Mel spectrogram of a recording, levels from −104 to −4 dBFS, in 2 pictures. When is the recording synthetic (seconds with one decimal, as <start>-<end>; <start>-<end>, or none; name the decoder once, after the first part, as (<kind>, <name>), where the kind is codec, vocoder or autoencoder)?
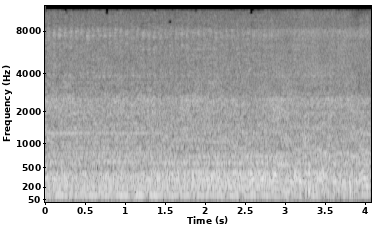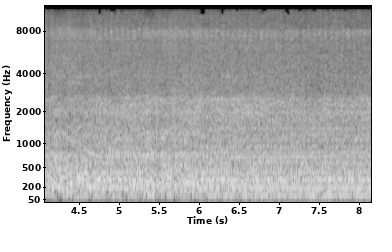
2.8-4.7 (codec, SNAC); 5.3-6.0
